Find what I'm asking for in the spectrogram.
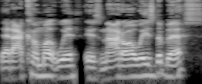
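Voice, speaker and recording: With an American accent, this voice has a bright, sharp tone, a fairly slow pace and fairly even intonation. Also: man. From South Jersey, Philadelphia area. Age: 30s. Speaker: musical director. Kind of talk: casual interview chat. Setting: remote call from home.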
